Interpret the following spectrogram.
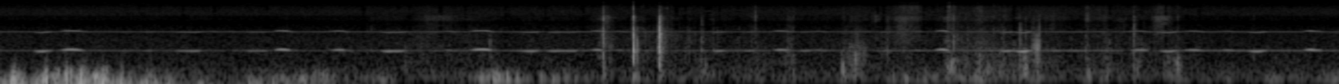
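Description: Gold-prospecting metal detector's steady threshold tone, a thin hum with slight wobbles in pitch. A low rumble in the first second or so and a couple of sharp clicks about halfway.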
